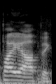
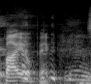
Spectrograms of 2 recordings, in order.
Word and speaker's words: biopic: It's not biopic. It's biopic.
